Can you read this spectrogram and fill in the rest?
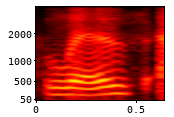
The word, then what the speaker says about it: Liz: It's so it's just my first name, Liz, L-I-Z, and then Folt, F.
